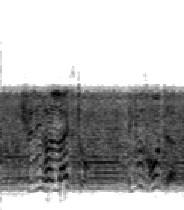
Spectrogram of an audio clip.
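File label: German damaged engine mood low, speech; War Thunder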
